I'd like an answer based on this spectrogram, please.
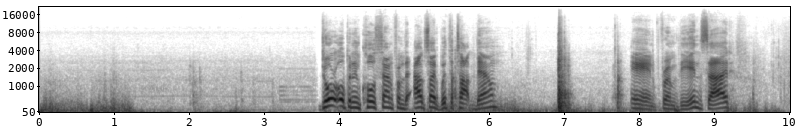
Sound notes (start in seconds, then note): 0.0 wind soughs; 2.0 door clicks; 6.9 door bangs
